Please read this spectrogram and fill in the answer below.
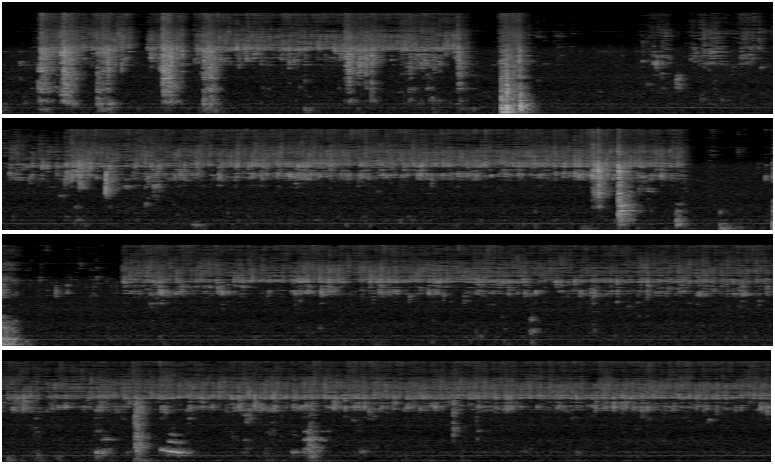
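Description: A large stockpot of seafood-boil water boiling under its lid, a steady bubbling hiss with a faint hum beneath. A few sharp knocks cut through, the loudest about five seconds in.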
